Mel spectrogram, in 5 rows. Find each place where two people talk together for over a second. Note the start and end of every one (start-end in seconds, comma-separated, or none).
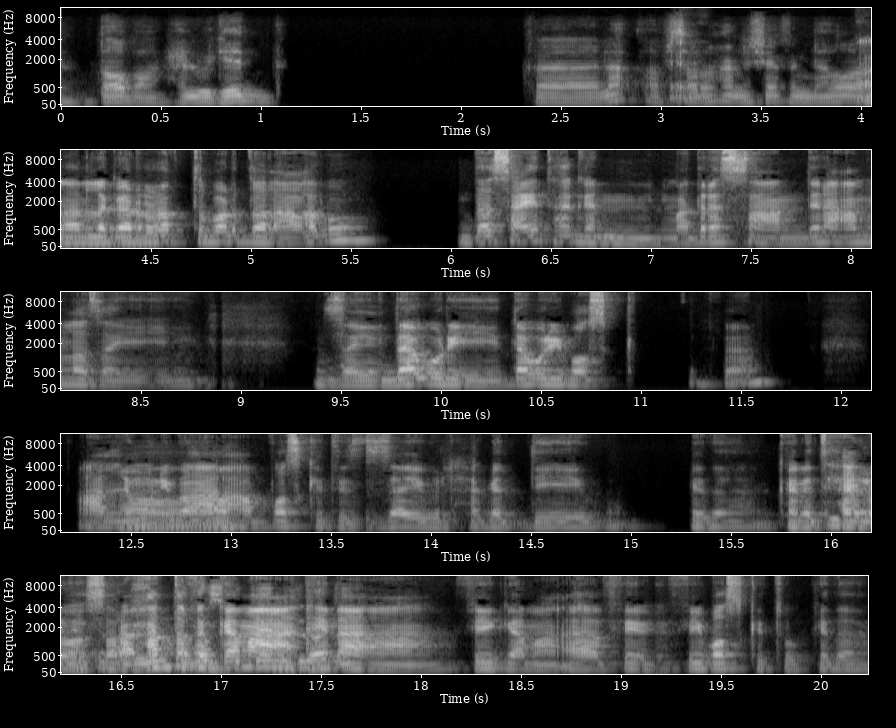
16.0-17.7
